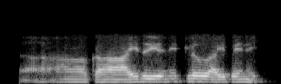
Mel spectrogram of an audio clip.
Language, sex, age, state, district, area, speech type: Telugu, male, 18-30, Telangana, Peddapalli, urban, conversation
